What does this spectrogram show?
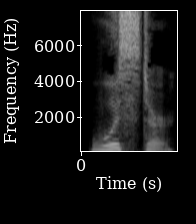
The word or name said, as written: worcester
